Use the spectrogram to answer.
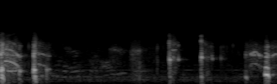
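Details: A few short, sharp coughs with small voiced sounds between them from a young child (baby) with a cold and a "bad" cough; cough.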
